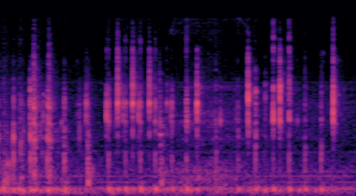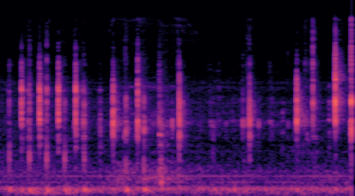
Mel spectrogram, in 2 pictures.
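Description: A silver, hollow plastic GameCube controller is held in both hands while the thumbs rapidly click its buttons. The result is a fast, uneven run of sharp, bright plastic clicks that stop almost instantly, over a faint low hum.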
